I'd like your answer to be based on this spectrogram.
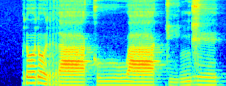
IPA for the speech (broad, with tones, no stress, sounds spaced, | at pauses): ɾ ʊ˦ ɾ ʊ˨ r aː˨ k uː˨ w aː˨ k i˨˦ ŋ ɣ ɪ˦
